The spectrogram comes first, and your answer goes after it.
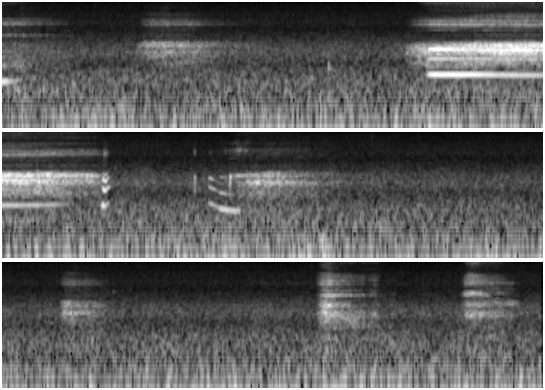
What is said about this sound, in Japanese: ごめんね、せっかくのデートやのに大きいあくび出てまった。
